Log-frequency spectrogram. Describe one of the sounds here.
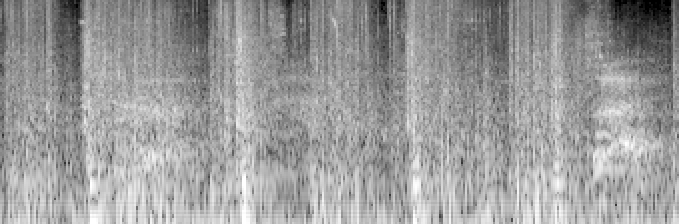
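Heavy weapon blasts boom in quick bursts.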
